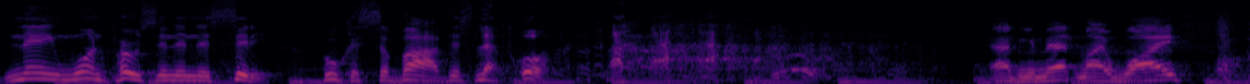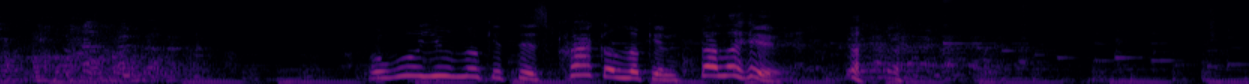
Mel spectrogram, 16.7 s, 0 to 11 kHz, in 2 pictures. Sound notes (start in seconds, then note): 3.4 laughs; 8.0 laughter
